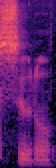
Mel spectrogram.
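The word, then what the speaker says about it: Tsoodle: and like i'm like the t is silent you know i just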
